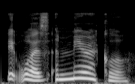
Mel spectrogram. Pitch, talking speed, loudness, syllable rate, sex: 215 Hz, 175 wpm, -14 LUFS, 5.2 syllables/s, female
